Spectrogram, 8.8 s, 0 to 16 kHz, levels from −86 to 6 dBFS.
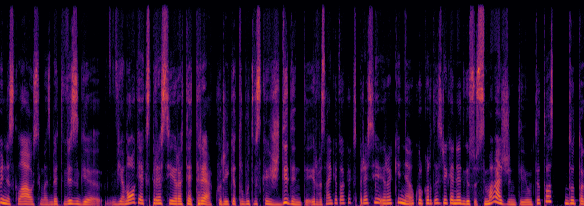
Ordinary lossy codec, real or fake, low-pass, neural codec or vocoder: Opus, 32 kbps; real; 14.4 kHz; none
